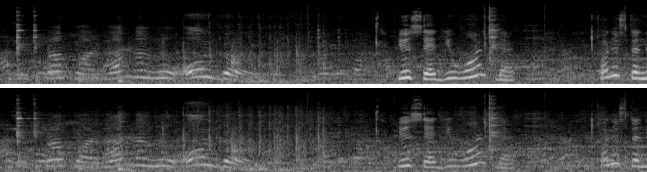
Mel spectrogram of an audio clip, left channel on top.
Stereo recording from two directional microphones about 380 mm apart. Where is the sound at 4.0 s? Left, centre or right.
Centre.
